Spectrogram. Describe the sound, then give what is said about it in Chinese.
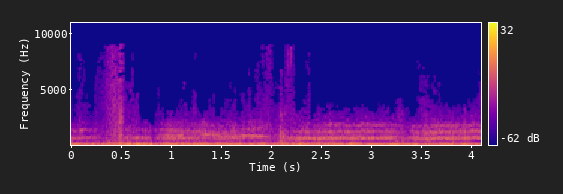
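Tires squeal and the engine hums as a car slides its rear wheels while weaving around cones, with sharp squeals rising over a steady low engine rumble. “后轮已经已经开始往外甩了，这是绕桩绕桩的过程中，我这一代油门还是会比较轻，不然它的尾巴会越甩越厉害。”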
